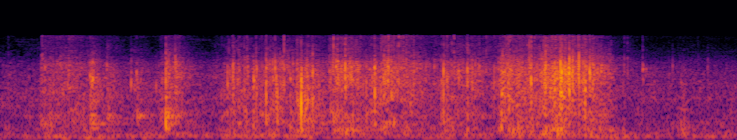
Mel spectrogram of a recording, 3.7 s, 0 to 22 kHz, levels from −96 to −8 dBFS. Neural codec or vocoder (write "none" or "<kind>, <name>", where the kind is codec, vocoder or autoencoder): none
